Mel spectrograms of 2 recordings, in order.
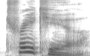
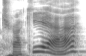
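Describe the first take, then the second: First: It is said in an English-style accent. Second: It is said in a Hokkien-influenced accent. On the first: "let me read this in a more uh, English style" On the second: "Rather than a Hokkien style"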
